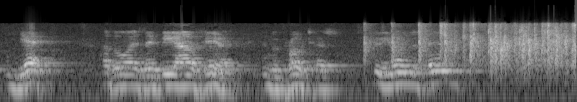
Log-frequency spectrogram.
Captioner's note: applause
